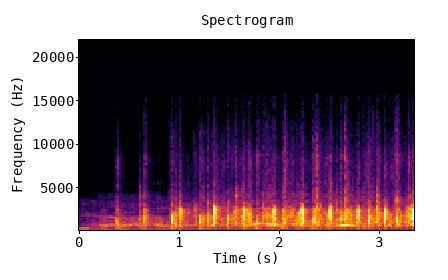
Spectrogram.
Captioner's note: applause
